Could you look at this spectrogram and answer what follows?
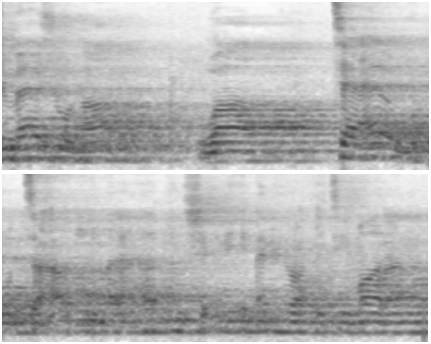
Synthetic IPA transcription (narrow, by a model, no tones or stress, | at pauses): d̪maʒʊɦa | wət̪ːaʕaːwʊnt̪ːaʕaqːʊmaʕɦamɪnʃaʔnɪhʔænjʊʕt̪ɪmɑːɾˤɑn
